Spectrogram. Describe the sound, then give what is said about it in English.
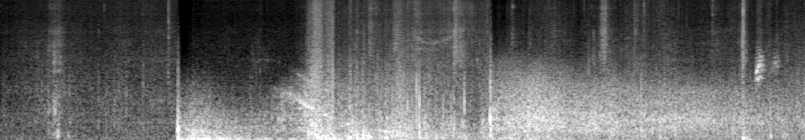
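Russian artillery shelling at the tail end of a full barrage: a sharp blast cuts in, then a loud, sustained low rumble with scattered booms continues to the end. “We're at the receding end of a full Russian artillery barrage.”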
